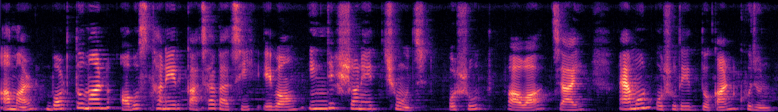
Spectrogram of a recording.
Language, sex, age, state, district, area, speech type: Bengali, female, 30-45, West Bengal, Dakshin Dinajpur, urban, read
